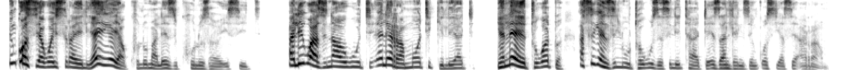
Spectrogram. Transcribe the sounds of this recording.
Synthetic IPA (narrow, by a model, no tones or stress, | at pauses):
iŋkʼosijaɣwoisrajelijajɛɣɛjakʰulumalezikʰuluzajɔisiːtʰʼi̥ | aliɣwazinauɣutʰiɛlɛramotʰiɡ̥ʱiliad̥ʰʱʼi̥ | ŋɛletʰuɣɔd̥ʱwa | asiɣend͡zʱilutʰɔuɣuzɛsilitʰatʰɛːzand͡ɮʱenizɛŋkʼosijasɛʔara̰ːmu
